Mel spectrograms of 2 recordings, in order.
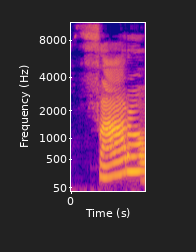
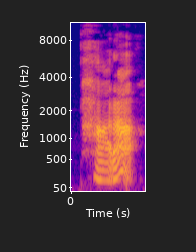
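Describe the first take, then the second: First: The word begins with an f sound. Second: The word begins with a p sound. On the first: This is the later, non-original pronunciation. The speaker calls it wrong. "instead of saying faro" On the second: This is the likely original pronunciation. The speaker calls it right. "which is how our ancestors likely pronounced it"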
